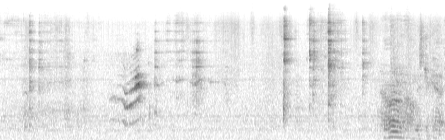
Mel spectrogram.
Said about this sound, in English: Oh, Mr. Cat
